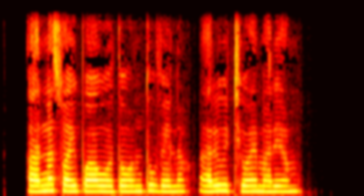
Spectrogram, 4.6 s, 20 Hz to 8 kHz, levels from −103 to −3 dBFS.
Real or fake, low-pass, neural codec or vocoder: real; 7.2 kHz; none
